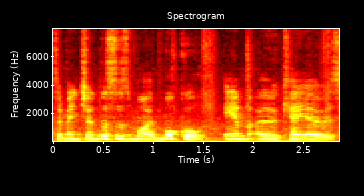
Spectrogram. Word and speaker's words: moko: So as I was about to mention, this is my moko. M-O-K-O is how you spell it.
